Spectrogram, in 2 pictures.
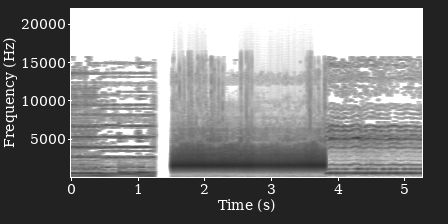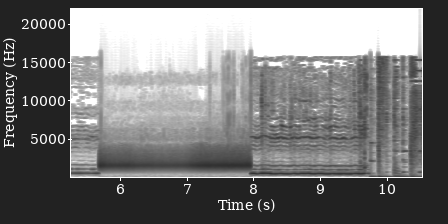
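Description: Music cut off a little over a second in, then a high, buzzing, slightly wavering whine alternating with a lower steady hum, each heard twice: the sound effect of an animated fuzzy creature. Music with a beat comes in at the very end.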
